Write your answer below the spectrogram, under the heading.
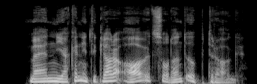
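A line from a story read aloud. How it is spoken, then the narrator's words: Exclaiming. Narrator (Swedish): utbrast Mose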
